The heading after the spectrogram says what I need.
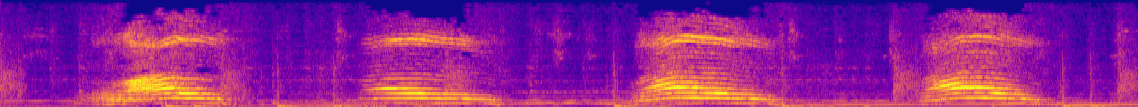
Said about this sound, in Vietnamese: Trong lồng truyền ra tiếng kêu của mèo con, rất nhỏ và náo loạn.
